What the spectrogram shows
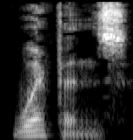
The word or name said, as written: weapons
